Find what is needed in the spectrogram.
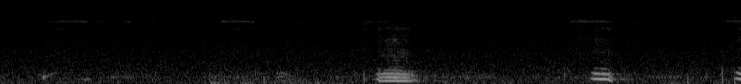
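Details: Two short, buzzing low snores from a sleeping Shar-pei puppy, with quiet breathing between them.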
